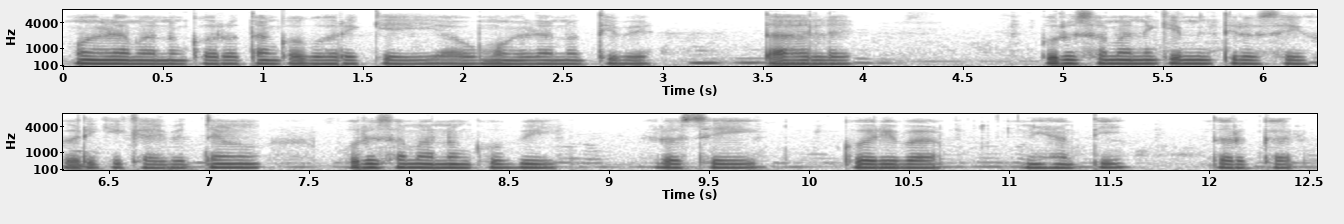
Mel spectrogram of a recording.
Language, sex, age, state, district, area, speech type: Odia, female, 18-30, Odisha, Mayurbhanj, rural, spontaneous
